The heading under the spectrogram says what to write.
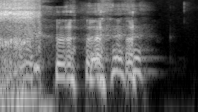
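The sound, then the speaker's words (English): A voice imitates a Wilhelm scream: a harsh, raspy burst followed by three or four short, strained vocal cries in quick succession, ending abruptly after about a second. “Can you do a Wilhelm scream?”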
